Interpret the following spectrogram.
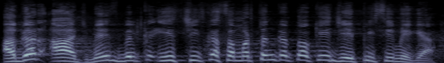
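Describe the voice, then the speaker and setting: A fairly high-pitched man argues hard as a guest on a TV debate panel. He pushes his points insistently, circling back and repeating them as he talks over others. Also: big pitch swings, quick pace. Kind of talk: heated TV debate.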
